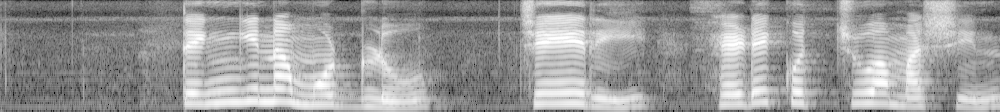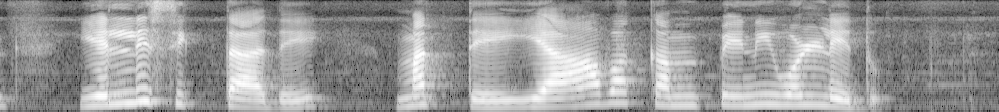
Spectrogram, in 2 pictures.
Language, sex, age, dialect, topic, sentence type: Kannada, female, 18-24, Coastal/Dakshin, agriculture, question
